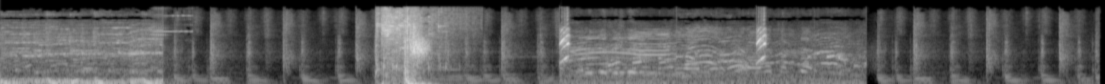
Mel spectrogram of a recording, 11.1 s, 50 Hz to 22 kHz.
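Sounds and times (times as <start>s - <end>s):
loud impact whack: 3.8s - 4.8s
crowd of voices: 5.6s - 8.7s.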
